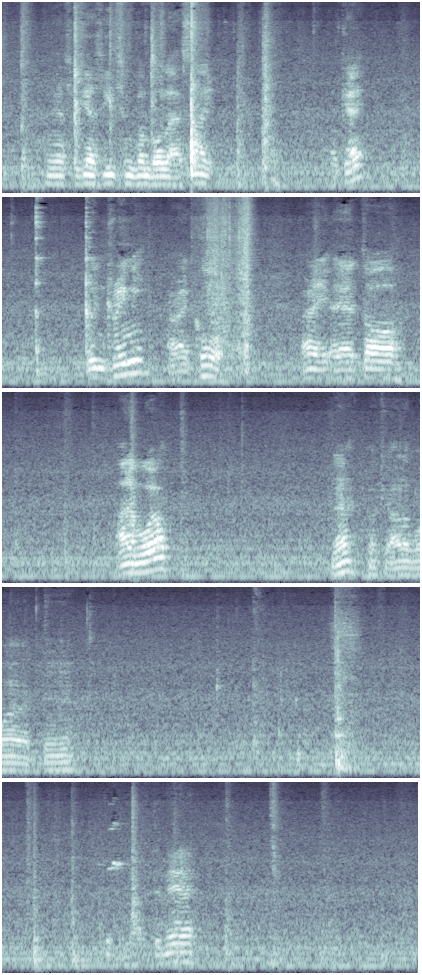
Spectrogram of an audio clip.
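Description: Dishes and utensils clink and knock on a counter.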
